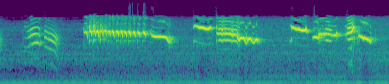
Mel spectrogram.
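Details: Red-whiskered bulbul singing, noted for switching voice: a quick down-slurred note, then a trilled whistle and a series of bright warbled phrases falling in pitch, over a steady low hum.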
